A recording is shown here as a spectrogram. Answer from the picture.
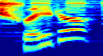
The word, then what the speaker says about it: Schroeder: It's written Schroeder, but it's pronounced Schrader? – It is, yeah. Okay. And Schrader, I think, sounds a lot more tough. – like Shredder. – Yes.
